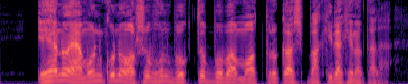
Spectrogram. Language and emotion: Bengali, neutral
